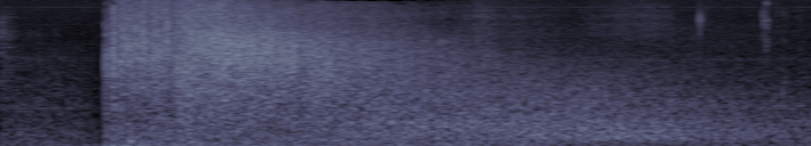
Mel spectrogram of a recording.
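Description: Naval gun salvo in World of Warships: a sudden heavy boom followed by a long, loud rolling rumble and wash that fades slowly over several seconds.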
